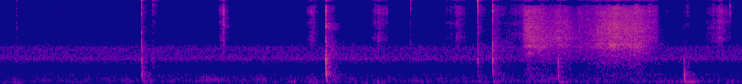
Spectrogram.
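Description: A metal craft knife shaves slices off a solid, rounded yellow kinetic sand block held in the hands. Six soft, crisp cuts stand out against a low, grainy crumbling hiss. A brighter, sustained scraping swells near the end.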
